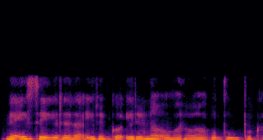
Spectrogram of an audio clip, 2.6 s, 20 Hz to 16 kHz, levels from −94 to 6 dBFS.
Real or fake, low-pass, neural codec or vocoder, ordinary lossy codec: fake; 7.2 kHz; codec, 16 kHz, 2 kbps, FreqCodec, smaller model; none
